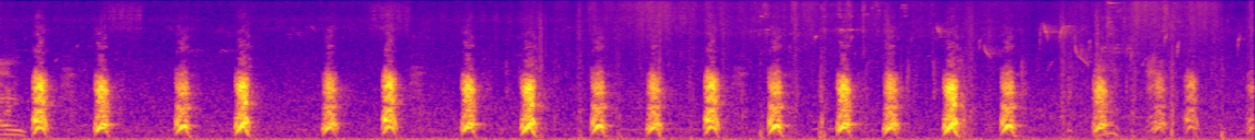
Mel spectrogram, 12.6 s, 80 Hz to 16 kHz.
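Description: A dog barking in Kingdom Come: Deliverance 2, about twenty evenly spaced gruff barks over a low steady hum, fairly loud and with no talk.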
